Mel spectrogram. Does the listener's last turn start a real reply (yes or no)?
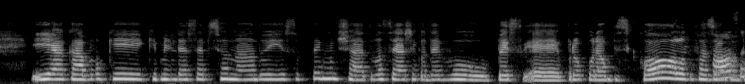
yes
